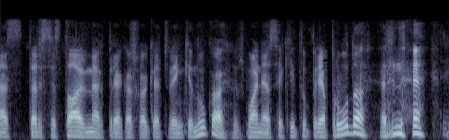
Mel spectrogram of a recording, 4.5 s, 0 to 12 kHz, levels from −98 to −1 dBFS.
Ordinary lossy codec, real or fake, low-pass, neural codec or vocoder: AAC, 48 kbps; real; 7.2 kHz; none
